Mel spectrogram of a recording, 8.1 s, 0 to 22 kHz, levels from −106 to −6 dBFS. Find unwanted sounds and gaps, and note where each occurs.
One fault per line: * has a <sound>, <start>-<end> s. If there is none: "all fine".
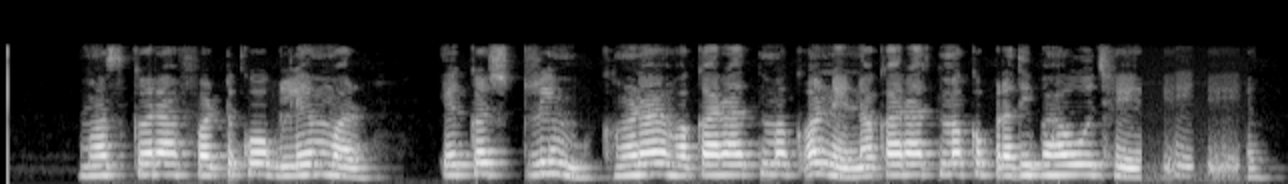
* has a laugh, 7.3-7.8 s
